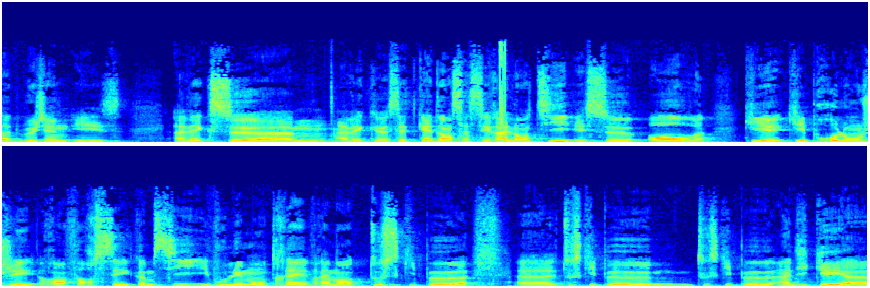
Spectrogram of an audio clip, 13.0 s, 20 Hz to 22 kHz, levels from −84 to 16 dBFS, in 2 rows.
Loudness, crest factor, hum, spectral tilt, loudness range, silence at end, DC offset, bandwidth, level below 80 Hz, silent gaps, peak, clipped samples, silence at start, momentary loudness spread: -21 LUFS; 20 dB; none; -4.5 dB/octave; 3 LU; 0 s; under 0.1%; 16 kHz; -54 dBFS; none; 0 dBFS; under 0.1%; 0 s; 9 LU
